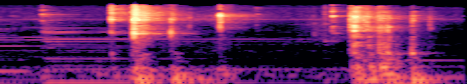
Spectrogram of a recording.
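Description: Small repair tools being put away on a work surface: a couple of sharp clicks and knocks about a second apart, over steady background music.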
